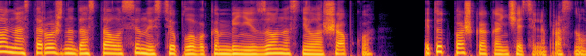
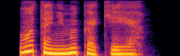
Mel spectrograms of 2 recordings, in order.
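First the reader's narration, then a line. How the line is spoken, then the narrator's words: Tender voice. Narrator (Russian): сказала нежным голосом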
